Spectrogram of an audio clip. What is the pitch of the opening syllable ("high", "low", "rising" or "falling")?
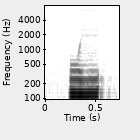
high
